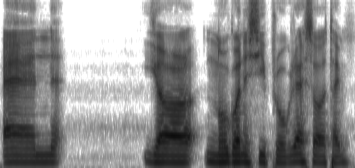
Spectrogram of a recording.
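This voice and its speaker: A man's voice: medium pitch, completely flat delivery, a little slow, smooth, no echo, clean studio sound. A man with a broad Scottish accent co-hosting a fitness podcast as a trainer, chatting casually, blunt, sweary and encouraging.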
